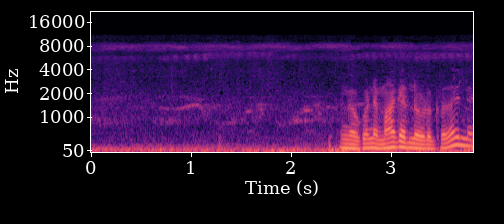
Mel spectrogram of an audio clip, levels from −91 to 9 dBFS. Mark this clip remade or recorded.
remade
